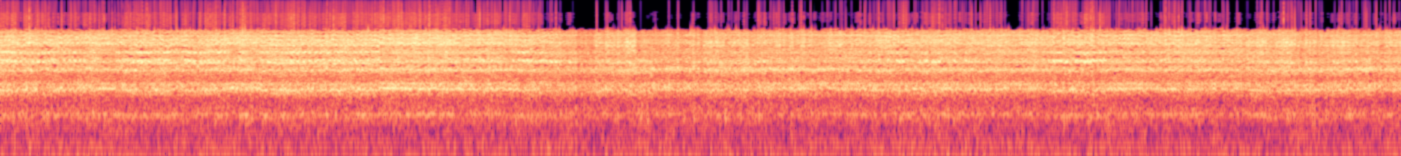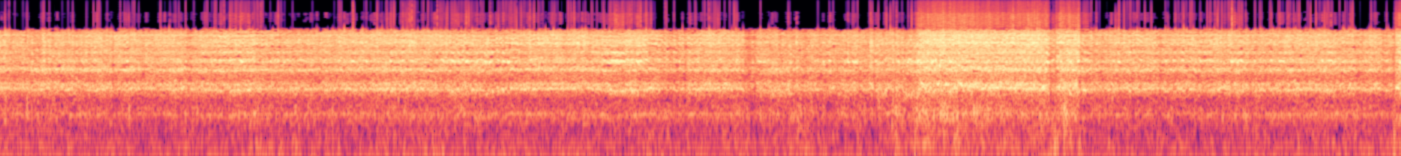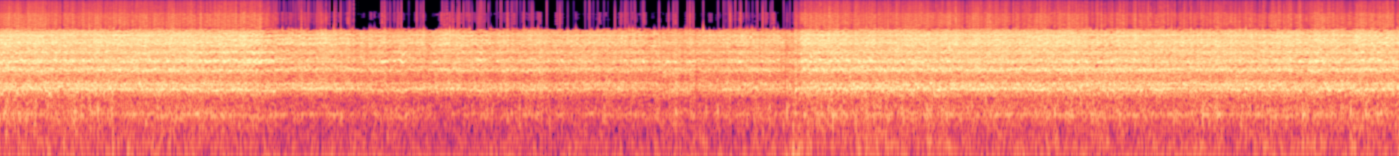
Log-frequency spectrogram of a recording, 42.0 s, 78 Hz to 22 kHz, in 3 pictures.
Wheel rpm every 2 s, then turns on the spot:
210, 220, 220, 220, 230, 230, 220, 240, 230, 220, 230, 240, 240, 230, 230, 220, 230, 230, 240, 230, 230.
none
